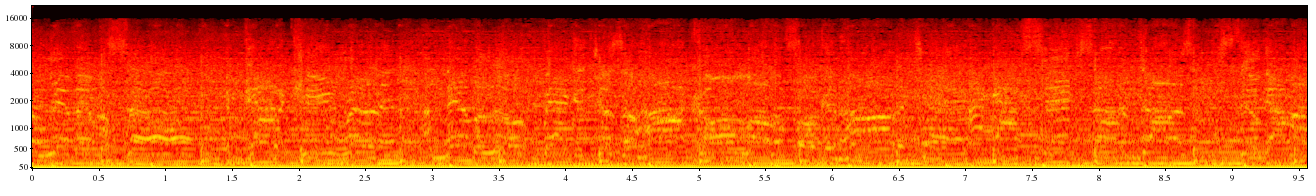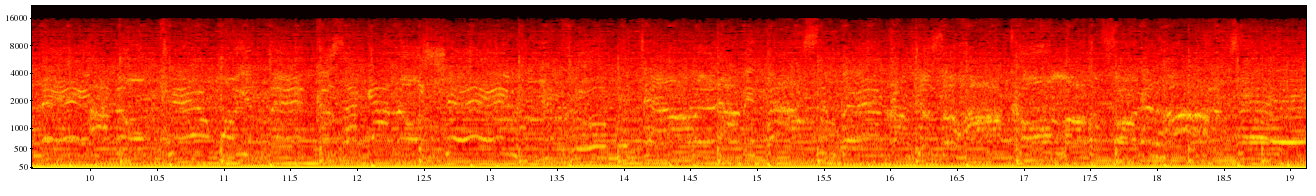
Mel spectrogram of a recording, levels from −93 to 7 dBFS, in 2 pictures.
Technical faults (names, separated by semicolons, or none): DC offset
